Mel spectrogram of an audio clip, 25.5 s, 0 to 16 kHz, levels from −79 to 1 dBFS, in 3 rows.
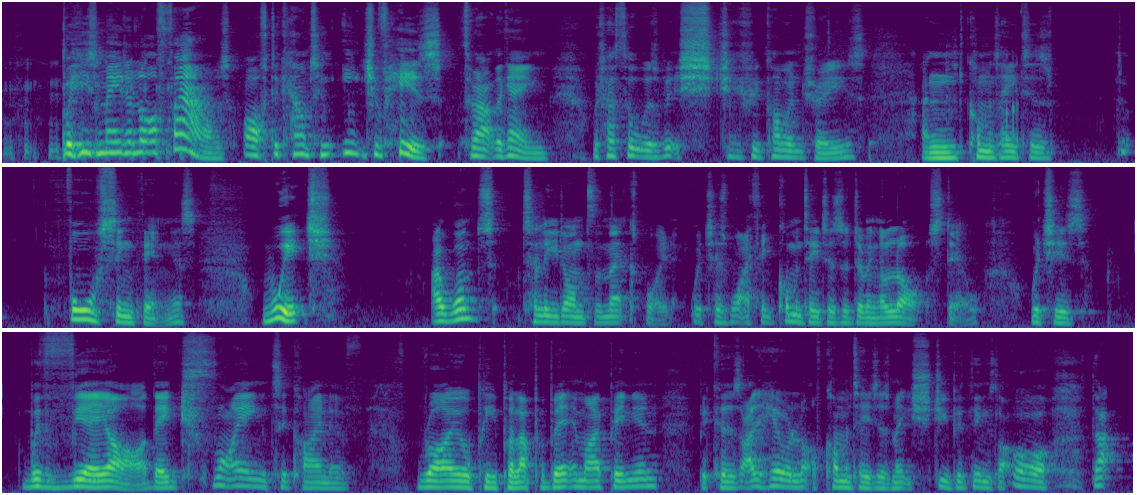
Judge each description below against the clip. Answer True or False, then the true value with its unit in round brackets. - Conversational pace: True (185 wpm)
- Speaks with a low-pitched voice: False (145 Hz)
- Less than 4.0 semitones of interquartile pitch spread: False (4.4 semitones)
